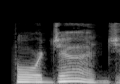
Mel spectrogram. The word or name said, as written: forjudgment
